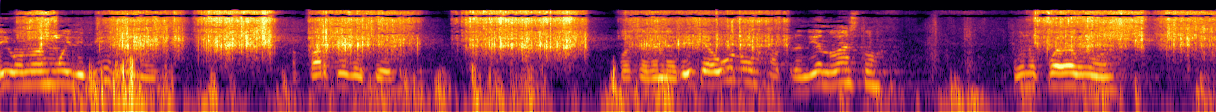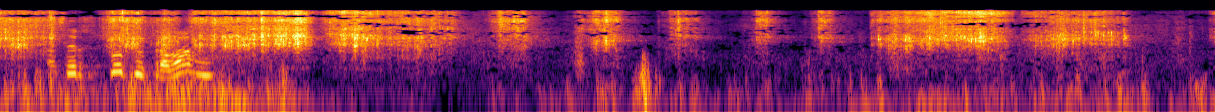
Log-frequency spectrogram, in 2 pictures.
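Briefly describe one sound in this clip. A hand tool scrapes along wet concrete in repeated strokes.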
